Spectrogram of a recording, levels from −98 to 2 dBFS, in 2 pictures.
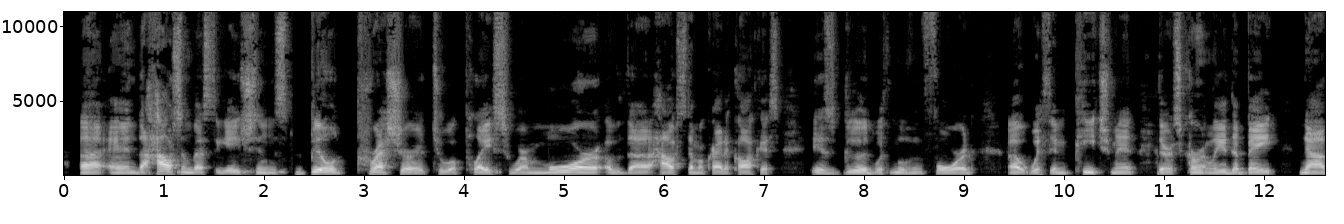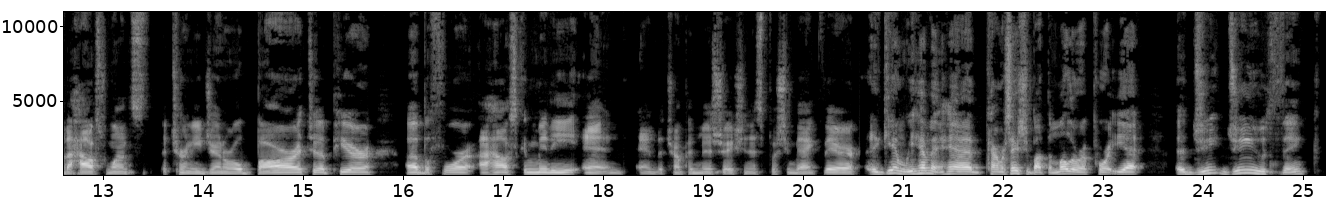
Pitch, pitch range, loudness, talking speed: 105 Hz, 95-115 Hz, -24 LUFS, 160 wpm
